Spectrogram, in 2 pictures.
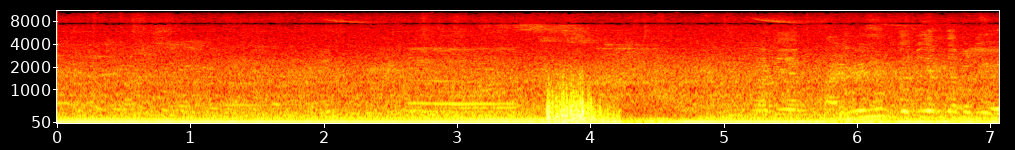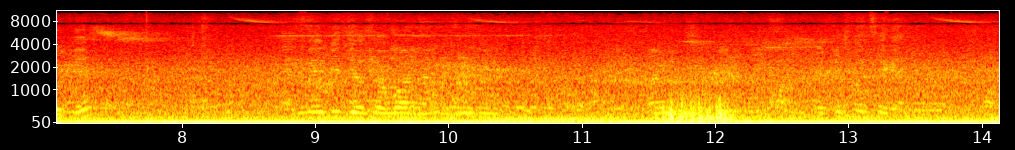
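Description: Pagani hypercar's Mercedes-AMG V12 idling with a steady low hum, broken by two brief louder bursts, about four seconds in and near the end. Bystanders' voices are heard over it.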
